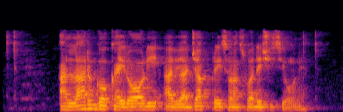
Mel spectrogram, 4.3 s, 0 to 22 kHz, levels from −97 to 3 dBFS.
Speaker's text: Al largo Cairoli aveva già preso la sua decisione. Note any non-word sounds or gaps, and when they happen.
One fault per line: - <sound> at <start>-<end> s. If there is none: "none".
none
